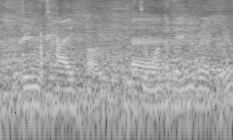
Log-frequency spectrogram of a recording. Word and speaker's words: Din Tai Fung: Din Tai Fung. Din Tai Fung.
